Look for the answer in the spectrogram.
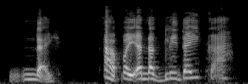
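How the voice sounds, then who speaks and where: Actress as a slow, animated gossipy Ilocano housemaid. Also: female voice, on the high side, husky, no room sound, heavily acted. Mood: gossipy, admiring. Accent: Filipino, Ilocano. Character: gossipy, outspoken older household maid. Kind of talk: radio comedy drama acting.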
